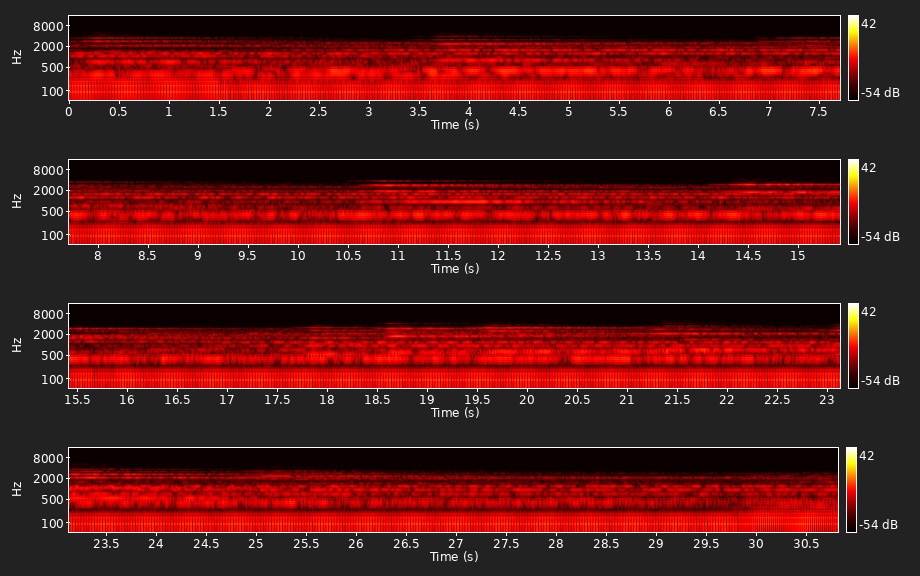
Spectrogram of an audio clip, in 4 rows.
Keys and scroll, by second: 1.0 space, 3.6 space, 4.8 space, 5.7 space.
